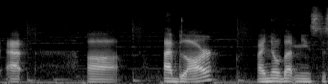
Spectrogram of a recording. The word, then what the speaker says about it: hablar: for like at uh hablar i know that means to speak and it's h-a-b-l-a-r but uh because the h is silent i suppose it just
